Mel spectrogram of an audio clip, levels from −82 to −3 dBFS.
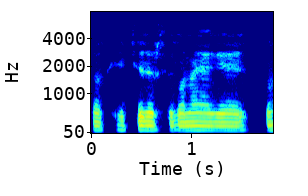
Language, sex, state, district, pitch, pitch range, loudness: Hindi, male, Bihar, Jamui, 105 Hz, 100-105 Hz, -37 LUFS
